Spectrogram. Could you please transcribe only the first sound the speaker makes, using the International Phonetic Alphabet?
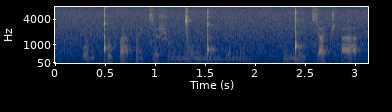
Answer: k͡p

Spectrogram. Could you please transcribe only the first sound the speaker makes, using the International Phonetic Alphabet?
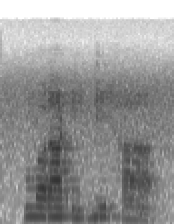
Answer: m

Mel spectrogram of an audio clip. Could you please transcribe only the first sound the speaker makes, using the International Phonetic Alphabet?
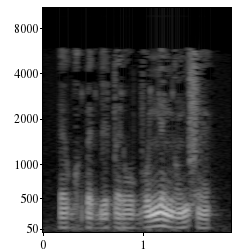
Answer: ɛ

